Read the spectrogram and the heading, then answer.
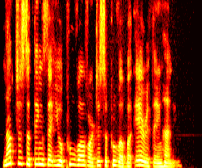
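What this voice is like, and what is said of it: Lovely voice with an accent. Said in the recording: “your accent? ... voice is so lovely. I love your accent.”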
